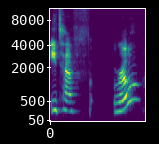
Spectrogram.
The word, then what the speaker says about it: Etaf Rum: we always forget it's is it ETF room okay that was right the first time I'm sorry we're going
